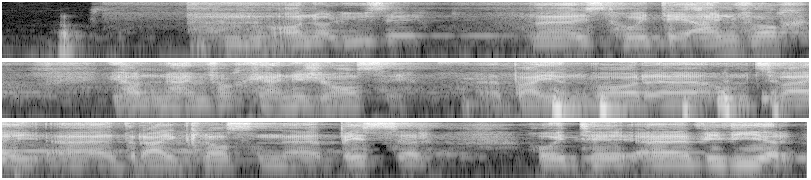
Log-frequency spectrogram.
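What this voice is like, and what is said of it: Thick Swiss accent. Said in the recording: “the dude has a thick Swiss accent”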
